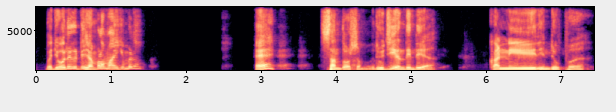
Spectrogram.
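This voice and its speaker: A male preacher with a high, ringing voice gives a church sermon during a feast. He fires off question after question to his listeners and answers each one himself. He drops to quiet, intimate murmurs and then rises to loud, urgent appeals. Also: big pitch swings. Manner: quizzes the congregation with rapid questions and answers them himself; swings from soft murmurs to loud exhortation.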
